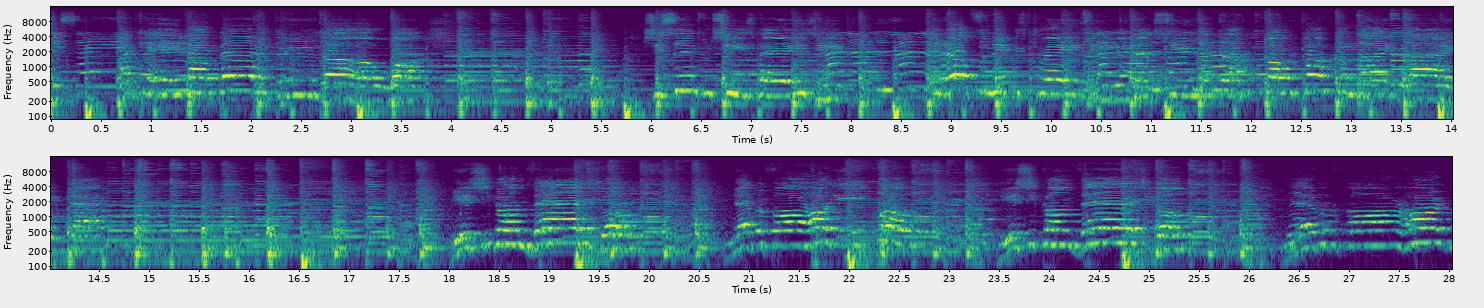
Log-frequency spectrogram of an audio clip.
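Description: A folk song played live on strummed acoustic-electric guitar, with singing and a steady beat struck on a homemade kit of upturned paint buckets.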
